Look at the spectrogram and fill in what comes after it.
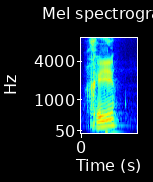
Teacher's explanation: Algumas pessoas dão uma extensão na fala e acabam falando relatório. Então, separa o O do I e fica assim, ó, relatório.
